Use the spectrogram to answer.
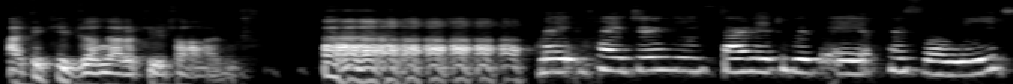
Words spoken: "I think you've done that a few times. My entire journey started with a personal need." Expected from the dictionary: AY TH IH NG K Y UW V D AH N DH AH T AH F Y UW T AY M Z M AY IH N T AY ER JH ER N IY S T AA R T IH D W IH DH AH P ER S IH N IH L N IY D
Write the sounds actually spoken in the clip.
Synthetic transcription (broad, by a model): AY TH IH NG K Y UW V D AH N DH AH T AH F Y UW T AY M Z M AY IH N T AY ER JH ER N IY S T AA R T IH D W IH DH AH P ER S N L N IY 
